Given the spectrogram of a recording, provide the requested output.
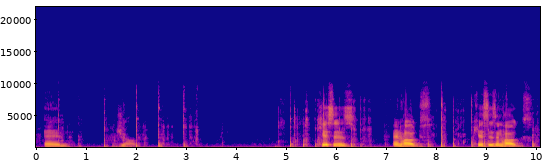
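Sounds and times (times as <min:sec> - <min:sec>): stylus tapping on drawing tablet: 0:07.8 - 0:09.2.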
